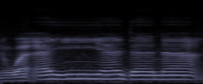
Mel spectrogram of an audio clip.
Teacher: Da salah satu daripada huruf qalqalah. Jadi kena ada lantunan. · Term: qalqalah sughra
